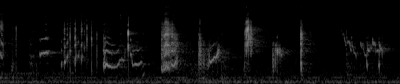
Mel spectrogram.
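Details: Budgerigars, three companion pets playing with each other, chatter in a busy run of twittering, warbled notes and sharp chirps, rising and falling quickly, over a soft room hum.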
